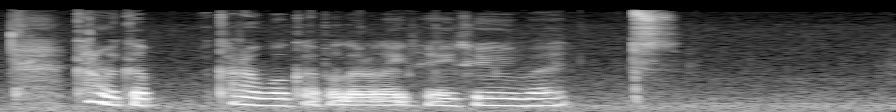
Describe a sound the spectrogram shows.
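A young woman speaks close to a microphone, with animation.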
